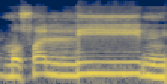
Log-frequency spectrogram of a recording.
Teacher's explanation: اب اس کو مصلین نہیں پڑھنا، لام کے نیچے زیر ہے، مصلین یا مدہ ہے، ایک الف کی مقدار لمبا کیا جائے گا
